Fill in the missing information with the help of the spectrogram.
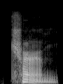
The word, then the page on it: term: American English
